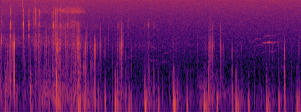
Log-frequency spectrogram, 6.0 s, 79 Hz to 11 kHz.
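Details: Quick, steady low thumps about 100 beats a minute; heartbeat raised after light exercise, normal response to exertion.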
